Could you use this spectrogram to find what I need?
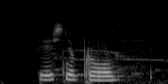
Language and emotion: Russian, neutral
